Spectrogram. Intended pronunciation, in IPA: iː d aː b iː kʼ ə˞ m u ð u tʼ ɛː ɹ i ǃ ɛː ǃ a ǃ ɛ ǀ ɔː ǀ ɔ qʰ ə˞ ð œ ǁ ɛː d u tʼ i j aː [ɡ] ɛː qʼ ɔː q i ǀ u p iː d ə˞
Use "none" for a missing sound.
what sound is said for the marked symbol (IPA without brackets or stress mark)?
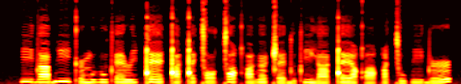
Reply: ǃ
